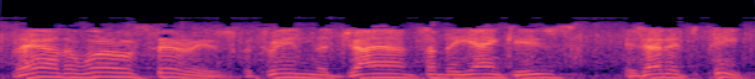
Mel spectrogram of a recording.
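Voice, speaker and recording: A male radio host with a fairly high voice delivers formal, scripted announcements in 1930s style. The recording is very narrow and tinny, with faint hiss. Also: lively intonation, moderate pace.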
